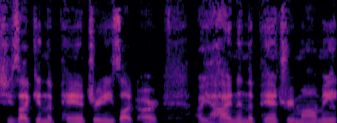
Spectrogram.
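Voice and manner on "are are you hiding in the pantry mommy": put-on taunting tone. Retelling a movie scene of a son chasing his mother: imitating a taunting voice. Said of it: "he's just all taunting her like".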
